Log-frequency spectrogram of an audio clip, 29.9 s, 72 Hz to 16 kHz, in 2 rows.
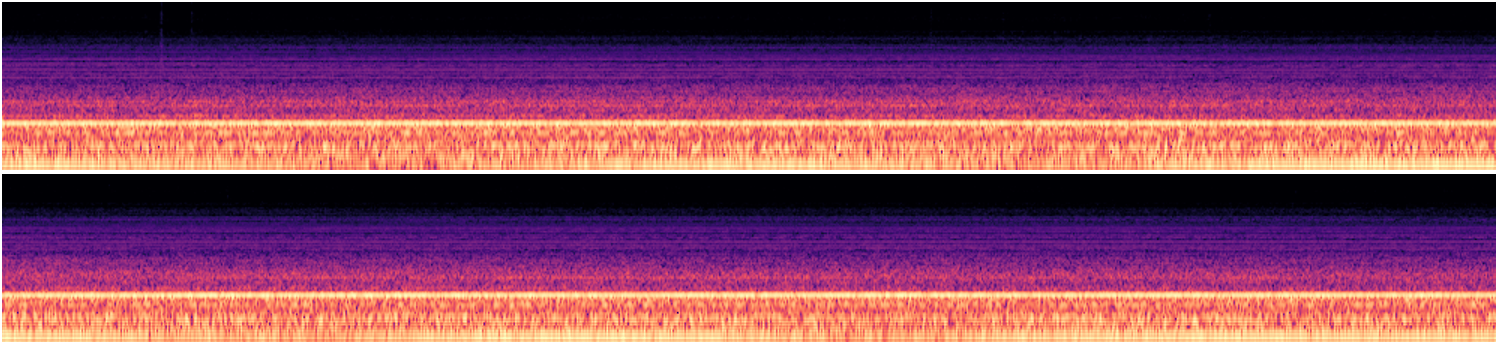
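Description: Steady cabin noise inside a Boeing 737-800: an unchanging drone with one clear, steady mid-pitched tone over it.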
